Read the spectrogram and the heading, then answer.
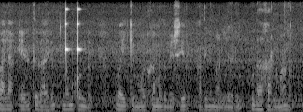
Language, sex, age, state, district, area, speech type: Malayalam, male, 30-45, Kerala, Idukki, rural, spontaneous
